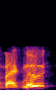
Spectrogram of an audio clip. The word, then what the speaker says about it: Bakhmut: The Russians have encircled Bakhmut, I guess. Is that how you pronounce that city? – Yeah, Bakhmut.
